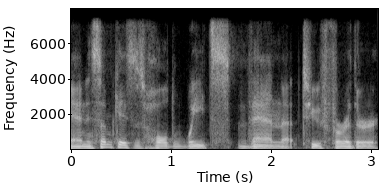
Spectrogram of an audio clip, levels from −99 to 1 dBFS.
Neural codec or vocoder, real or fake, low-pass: codec, 16 kHz, 8 kbps, FunCodec, trained on Chinese and English, 25 frames a second; fake; 7.2 kHz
